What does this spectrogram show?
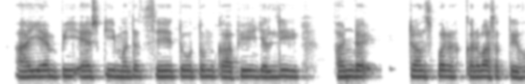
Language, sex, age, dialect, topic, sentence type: Hindi, male, 25-30, Kanauji Braj Bhasha, banking, statement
